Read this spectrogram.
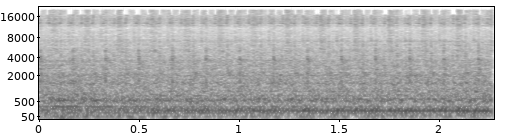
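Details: GMC Sierra 1500 replacement engine, first start after install with cylinders lubed with transmission fluid (smoking): steady idle, low hum, faint quick tick over it, possibly lifters; sounds okay.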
